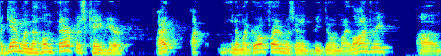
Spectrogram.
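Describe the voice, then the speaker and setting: Somewhat breathy, a man speaks at a fairly high pitch with a dark, mellow tone. His pace is moderate. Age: 60s. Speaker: COVID-19 survivor. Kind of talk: interview testimony. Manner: halting.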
